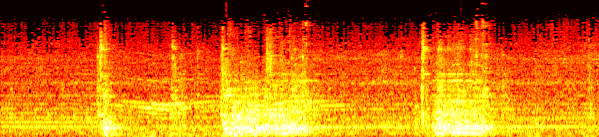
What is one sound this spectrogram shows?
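A mechanical press brake bends a steel plate with a heavy metallic clatter.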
